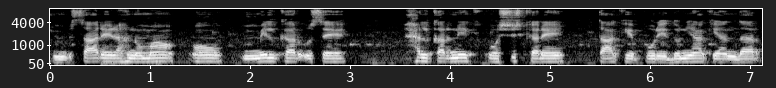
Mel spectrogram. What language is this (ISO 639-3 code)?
urd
